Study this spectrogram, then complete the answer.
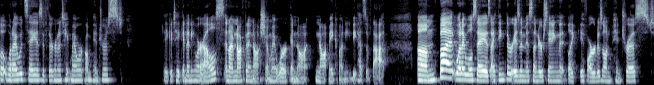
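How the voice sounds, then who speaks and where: In a very clean recording with a silent background, a woman speaks at a very fast pace. Her medium-pitched voice has a bright, sharp tone, vocal fry and ordinary pitch variation. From US South. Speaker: podcast host and gallery owner. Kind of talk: solo podcast monologue. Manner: casual, filler-heavy.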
